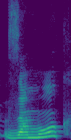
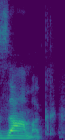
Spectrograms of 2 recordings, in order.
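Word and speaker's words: замок: But there are certain cases where stress changes the meaning of a word, like zamok and zamak.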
